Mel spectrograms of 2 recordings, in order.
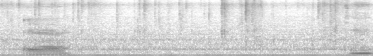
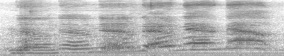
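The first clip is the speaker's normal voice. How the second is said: mock despair at the noodles; panicked no; slower than usual. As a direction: pitch climbing to a crying wail. Panicked protest.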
